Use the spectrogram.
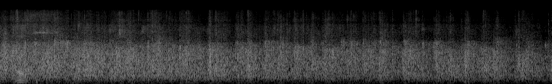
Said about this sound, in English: Oh, clap for this man. Clap for this. Palmas para esse homem.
